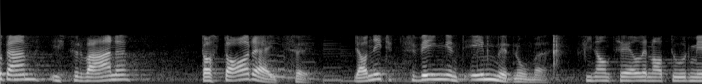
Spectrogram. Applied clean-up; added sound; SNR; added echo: none; Camera + Guitar; 20 dB; none.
